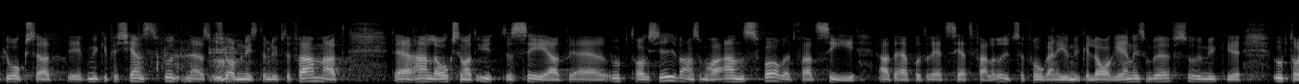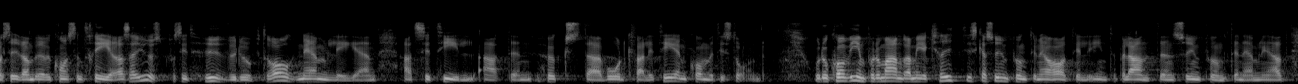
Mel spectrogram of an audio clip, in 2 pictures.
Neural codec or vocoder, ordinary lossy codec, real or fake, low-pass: none; none; real; 7.2 kHz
